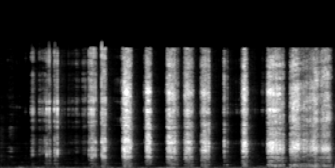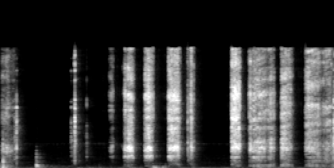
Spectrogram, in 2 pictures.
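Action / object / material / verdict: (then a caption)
scrape / raw carrot / carrot / none. A solid raw carrot is held upright and scraped with a red-handled metal peeler in repeated peeling strokes. Each stroke is a short, bright, raspy scrape, coming in a quick, uneven series with brief pauses between runs.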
